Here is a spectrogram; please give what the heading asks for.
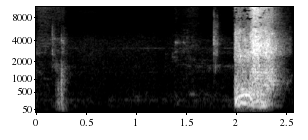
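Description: A brief soft catch of breath, a short quiet pause, then one loud, explosive sneeze bursting out and fading quickly.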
